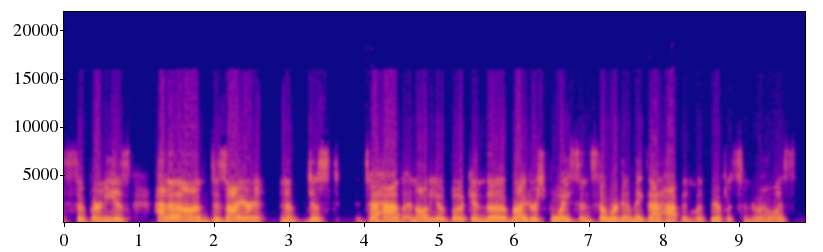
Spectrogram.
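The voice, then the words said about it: Southern American accent. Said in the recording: “we'll use my voice, so you'll get it with ... A Southern accent.”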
